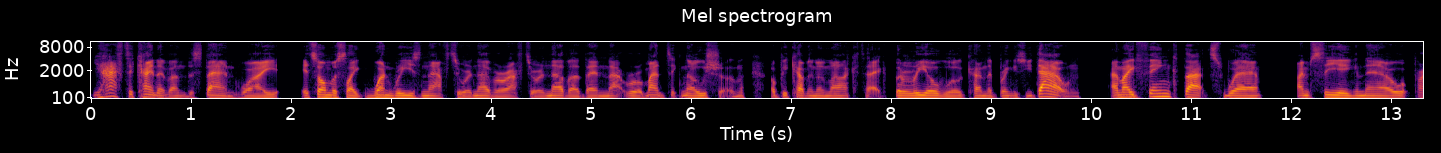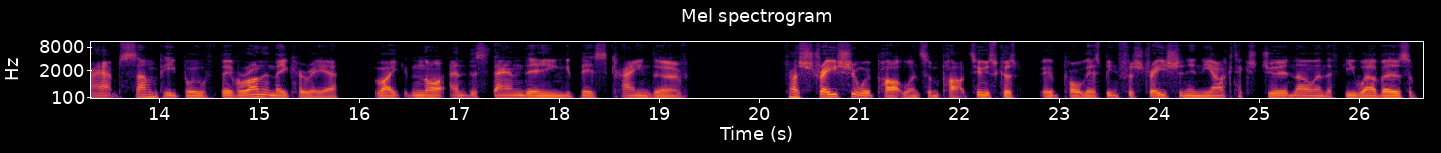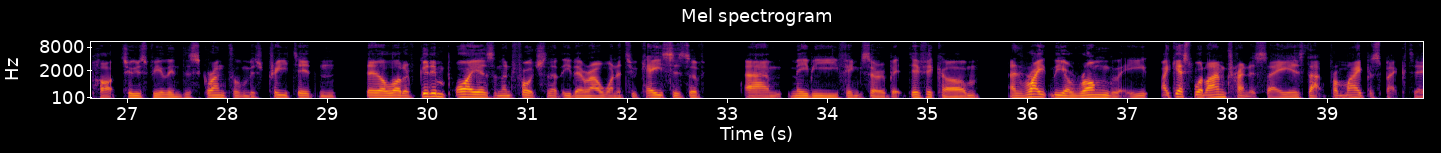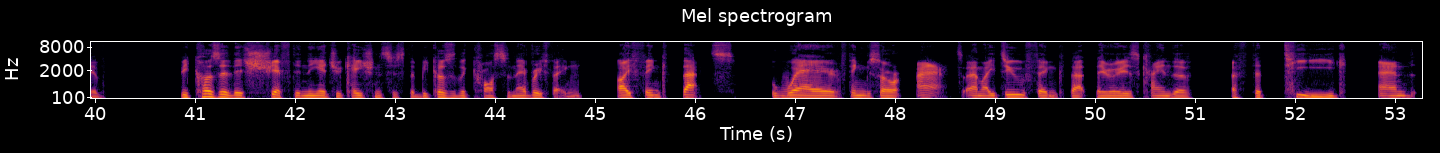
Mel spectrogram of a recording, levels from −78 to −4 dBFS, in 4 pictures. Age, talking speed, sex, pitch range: 30-49, 170 wpm, male, 110-125 Hz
